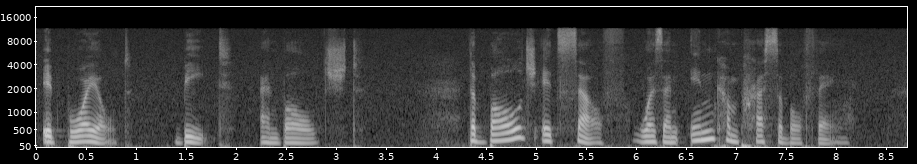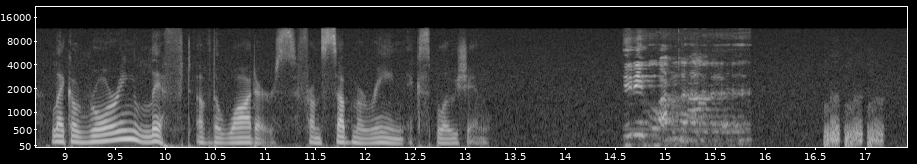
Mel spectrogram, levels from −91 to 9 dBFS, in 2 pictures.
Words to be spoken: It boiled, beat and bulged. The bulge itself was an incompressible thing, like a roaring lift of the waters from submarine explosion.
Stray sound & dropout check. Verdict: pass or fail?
fail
